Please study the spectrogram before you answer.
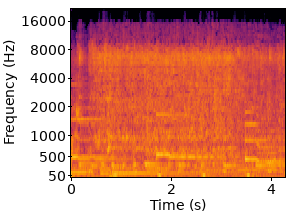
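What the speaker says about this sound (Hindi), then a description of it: "हम इसको अच्छे से पानी डाल देंगे इसमें" Water pours steadily into a cooking pot for beef paya, a continuous loud splashing and gushing stream with no talk.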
